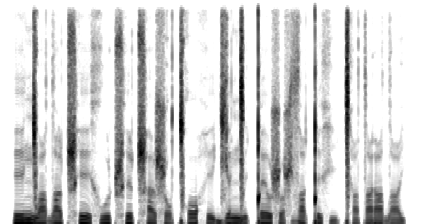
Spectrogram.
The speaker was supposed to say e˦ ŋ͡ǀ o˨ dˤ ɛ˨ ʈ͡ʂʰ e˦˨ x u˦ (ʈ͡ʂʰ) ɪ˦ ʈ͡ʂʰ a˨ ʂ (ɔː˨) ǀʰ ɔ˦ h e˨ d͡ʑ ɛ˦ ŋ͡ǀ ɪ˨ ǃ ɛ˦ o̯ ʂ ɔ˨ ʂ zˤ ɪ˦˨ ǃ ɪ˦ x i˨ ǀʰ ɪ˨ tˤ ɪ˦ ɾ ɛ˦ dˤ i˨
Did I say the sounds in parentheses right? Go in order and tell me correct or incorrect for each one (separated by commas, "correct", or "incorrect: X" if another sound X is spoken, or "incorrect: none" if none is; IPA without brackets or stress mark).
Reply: correct, incorrect: ɔ˨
